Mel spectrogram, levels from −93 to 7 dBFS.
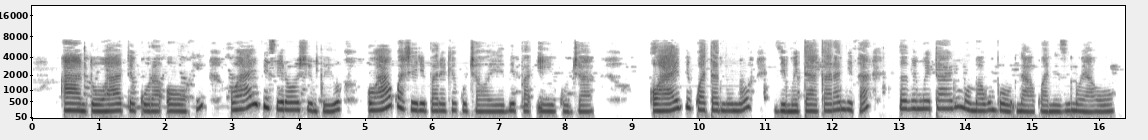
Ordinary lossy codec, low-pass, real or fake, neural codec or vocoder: MP3, 48 kbps; 7.2 kHz; real; none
